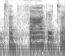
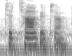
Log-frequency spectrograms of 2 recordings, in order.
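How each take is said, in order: First: The 'th' sounds like English 'th' in 'thin'. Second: The 'th' sounds like a plain 't'. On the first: The speaker calls it wrong. "you don't say Tathagata" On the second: The speaker calls it right. "you say Tathagata"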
